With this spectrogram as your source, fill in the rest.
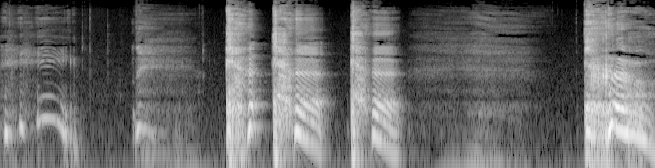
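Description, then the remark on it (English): A run of harsh coughs and raspy throat clearing, several sharp bursts in a row with short pauses, ending in one more loud, hacking cough. “God, sound like I smoke sixty fags a day.”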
